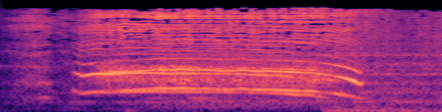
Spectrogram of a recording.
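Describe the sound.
Women scream as they jump from a plane with parachutes: one long, high, sustained scream that holds steady and then drops in pitch before cutting off, followed by a low rumbling noise.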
